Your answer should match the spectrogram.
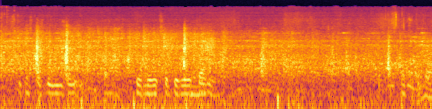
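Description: Railway carriage rolling along the track: a steady low rumble with a few sharp clicks of the wheels over rail joints, and voices talking.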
